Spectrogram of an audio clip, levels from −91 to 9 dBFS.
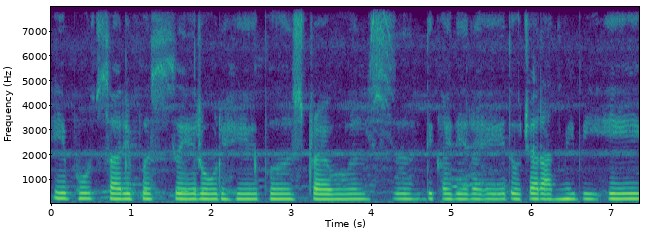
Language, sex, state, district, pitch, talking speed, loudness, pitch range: Hindi, female, Bihar, West Champaran, 205 Hz, 140 wpm, -17 LUFS, 200-210 Hz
